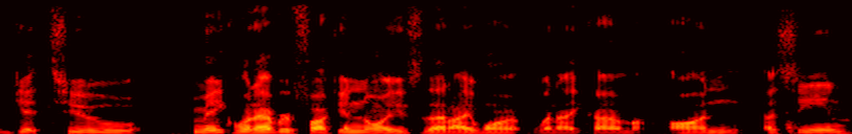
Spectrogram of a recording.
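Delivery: ordinary talk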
